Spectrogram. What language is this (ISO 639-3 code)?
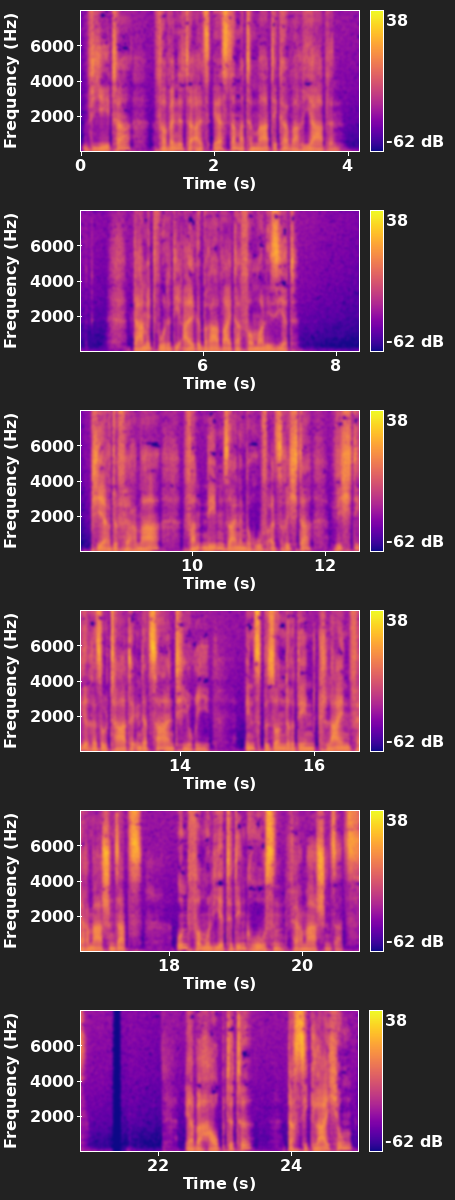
deu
